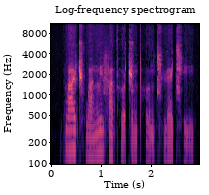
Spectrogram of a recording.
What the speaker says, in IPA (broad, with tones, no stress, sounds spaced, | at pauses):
k w a˥ ɪ̯ ʈ͡ʂʰ w a˧˥ n l i˥˧ f ä˥˩ t̪ʰ ɤ̰˨˩ ʈ͡ʂ ʊ˧˥ ŋ pʰ ɤ̰˨˩ ŋ t͡ɕʰ ɥ ɛ˧˥ t͡ɕʰ ḭ˨˩˦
